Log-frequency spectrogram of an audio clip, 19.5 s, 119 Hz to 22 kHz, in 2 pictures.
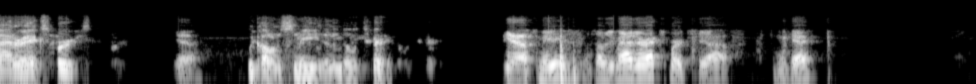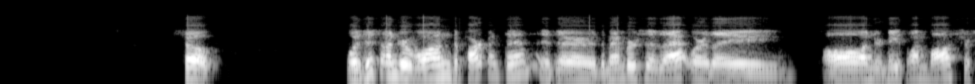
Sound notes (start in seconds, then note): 3.8 laugh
